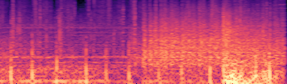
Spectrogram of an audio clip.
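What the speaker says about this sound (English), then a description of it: "I hear gunfire." Gunfire in Resident Evil Raccoon City co-op, sharp shots in quick irregular bursts, some rapid like automatic fire, over a dense game soundscape with movement and thuds.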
